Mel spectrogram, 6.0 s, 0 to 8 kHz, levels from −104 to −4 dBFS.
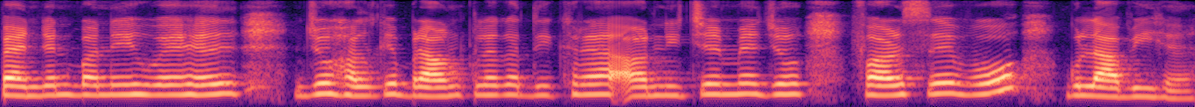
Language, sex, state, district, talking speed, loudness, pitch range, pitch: Hindi, female, Chhattisgarh, Jashpur, 210 wpm, -19 LUFS, 225-255 Hz, 240 Hz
